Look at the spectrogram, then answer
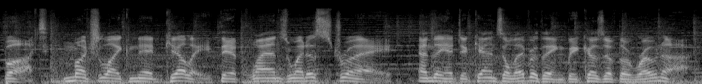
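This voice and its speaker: A man's voice: medium pitch, animated, a little slow. An Australian man reading a scripted, tongue-in-cheek intro as a mock-dramatic narrator. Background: prominent music bed.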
